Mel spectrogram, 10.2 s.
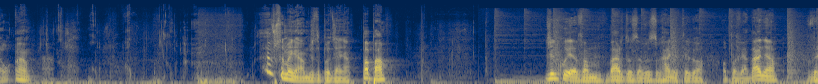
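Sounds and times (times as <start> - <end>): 
speech: 0.0 - 0.8, 3.5 - 5.0, 6.8 - 10.2
person biting into and chewing a chocolate: 0.0 - 4.4.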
